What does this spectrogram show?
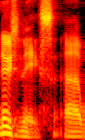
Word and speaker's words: Nutanix: Is it Nutanix? Is that how you say it? That's correct. Yeah, at Nutanix, where he started his career back in 2016.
